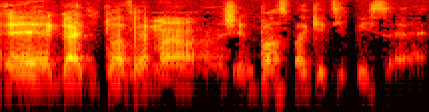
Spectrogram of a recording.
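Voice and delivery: very deep, hushed, cracked, hoarse crime-boss rasp. Giving an imagined big-headed figure a voice, raspy drug-baron voice. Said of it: "il doit avoir une voix cassée. Un peu comme un, un baron de la drogue".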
